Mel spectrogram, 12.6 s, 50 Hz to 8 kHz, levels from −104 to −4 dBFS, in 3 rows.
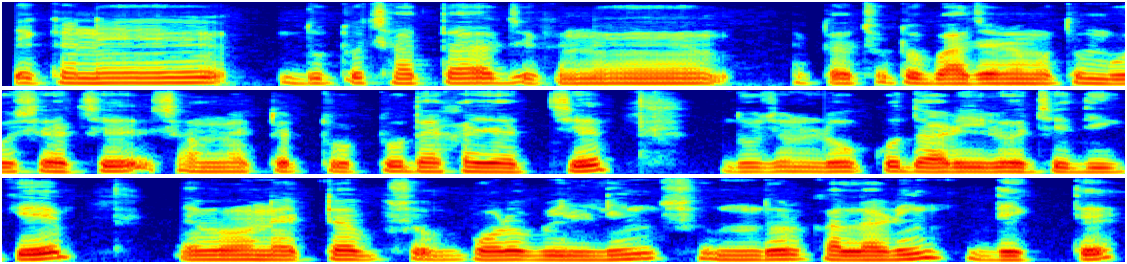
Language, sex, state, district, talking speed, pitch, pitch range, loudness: Bengali, male, West Bengal, North 24 Parganas, 135 wpm, 155 Hz, 150-170 Hz, -19 LUFS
